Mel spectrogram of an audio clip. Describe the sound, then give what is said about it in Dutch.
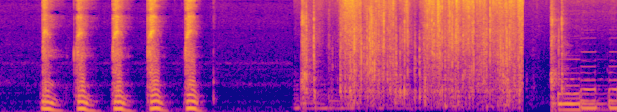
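Loud music from an illegal party: five heavy rhythmic thumps, then a dense, noisy wash of sound, ending with a burst of sustained tonal music, all loud. “In de grote steden, Amsterdam, Rotterdam, kun je zoeken naar illegale feesten. Dat klinkt ongeveer zo.”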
